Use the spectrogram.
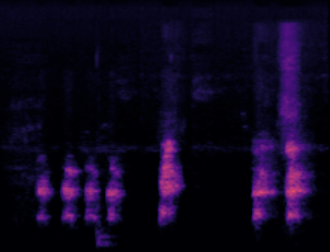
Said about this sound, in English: Man, it sounds like them dogs are literally in your house, bro. They're like five houses down that way, even. Damn, they're noisy. How big do you think they are? Little. They're not big dogs. They're little.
